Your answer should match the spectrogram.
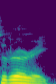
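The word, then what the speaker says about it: Ruairidh: How do you pronounce R U A I R I D Aari? Ruri. Oh, she tell me it's Ruri.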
